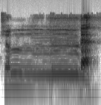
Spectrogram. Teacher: itila tecvidi var demektir arkadaşlar ne yapacağız şöyle okuyacağız tüm yani tüm diye dudağı kapatıyoruz bir Elif miktar tutuyoruz sonra B diye açıyoruz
